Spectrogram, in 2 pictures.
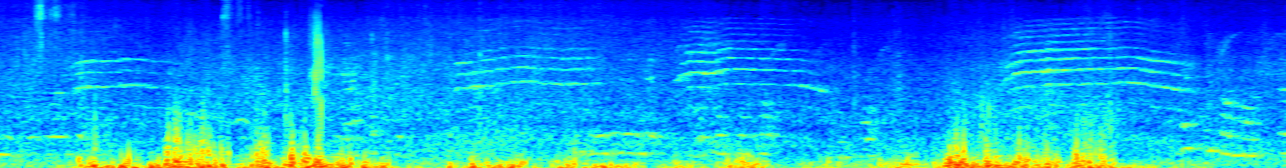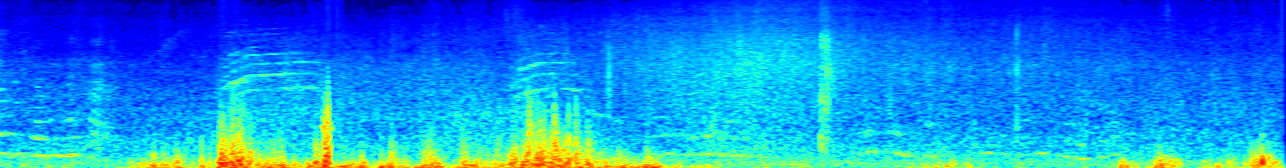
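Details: Domestic cat threatening a dog, recorded live. It gives drawn-out wavering yowls in several bouts over about twenty seconds, over heavy low rumbling noise and some background voices.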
